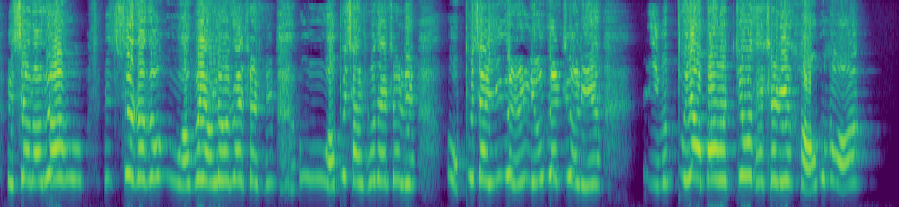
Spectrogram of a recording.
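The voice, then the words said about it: Slightly tearful, crying voice. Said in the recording (Chinese): “她声音略带了哭腔”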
